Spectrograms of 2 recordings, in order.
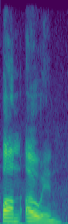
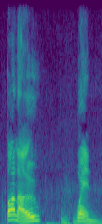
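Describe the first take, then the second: First: The name is split as Bun-owen. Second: The name is split as Buno-wen. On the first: The speaker calls it wrong. "not Bun Owen, which we were calling it first of all" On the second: The speaker calls it right. "It's Buno Wen"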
